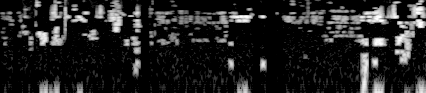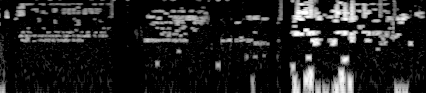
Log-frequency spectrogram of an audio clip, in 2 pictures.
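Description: Short electronic chimes and twinkles play in quick bursts.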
